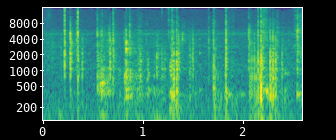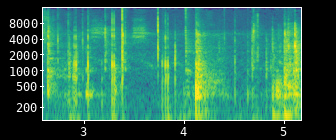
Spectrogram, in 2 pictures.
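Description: Scattered clicks and crinkling rustles from close to the microphone, with bits of a low voice in between.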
